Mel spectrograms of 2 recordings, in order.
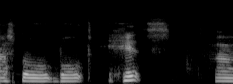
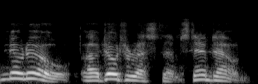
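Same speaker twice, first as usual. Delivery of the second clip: loud, drawn-out, swooping shout; 4 semitones higher, 7 dB louder than usual. Voicing the leader's voice coming out of a magic arrow: shouting. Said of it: "him shouting".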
